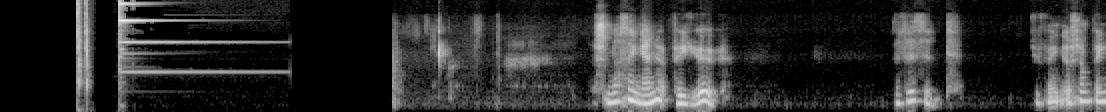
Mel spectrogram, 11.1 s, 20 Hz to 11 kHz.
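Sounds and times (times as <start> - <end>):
bright bell chime: 1.2 - 2.9.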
